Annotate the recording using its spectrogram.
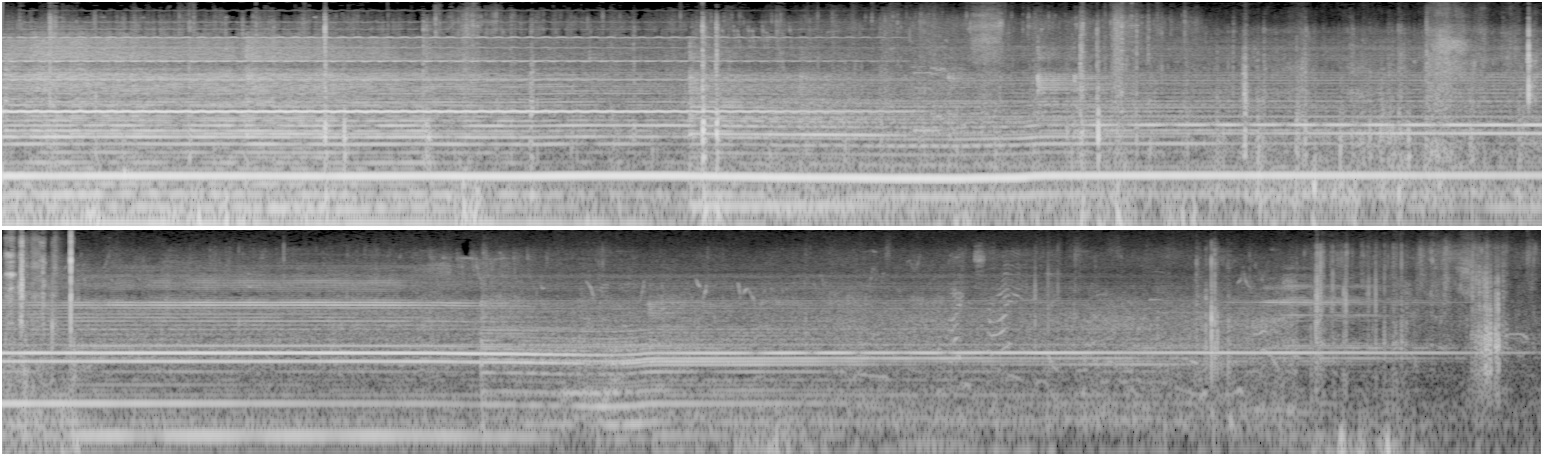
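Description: Background rock music with long held notes that fade out slowly toward the end.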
